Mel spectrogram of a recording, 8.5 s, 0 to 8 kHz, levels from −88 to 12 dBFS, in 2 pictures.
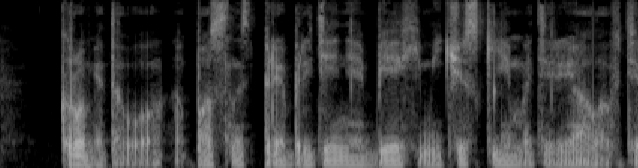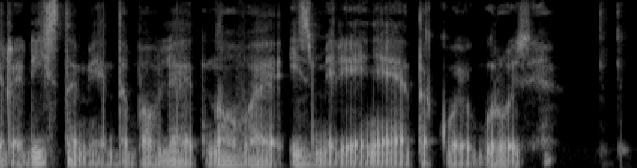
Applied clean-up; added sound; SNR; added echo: none; none; none; none.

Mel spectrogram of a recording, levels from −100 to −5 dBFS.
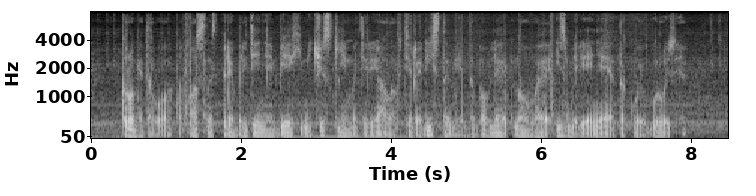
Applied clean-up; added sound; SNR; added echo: none; Printer; 16 dB; none.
